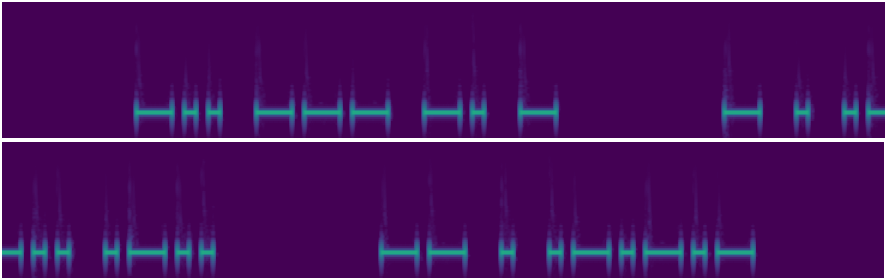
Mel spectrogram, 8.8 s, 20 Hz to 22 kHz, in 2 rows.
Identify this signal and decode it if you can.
Morse code, heard as a keyed tone, about 20 wpm, 700 Hz. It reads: DONT TELL ME.
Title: 2x Word-Spacing - Sentences from Top 300 Words - 20wpm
